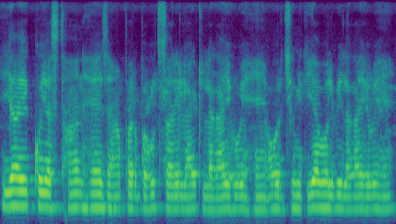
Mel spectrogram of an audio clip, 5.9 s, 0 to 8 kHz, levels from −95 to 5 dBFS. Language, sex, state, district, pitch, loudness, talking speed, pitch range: Hindi, male, Jharkhand, Deoghar, 135 Hz, -18 LUFS, 190 wpm, 130-140 Hz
